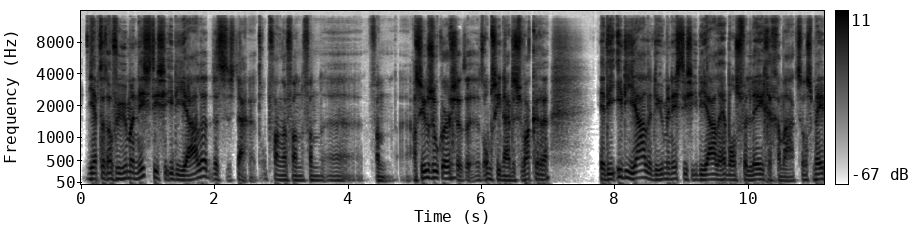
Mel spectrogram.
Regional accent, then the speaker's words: Netherlands; Namelijk, wij willen dat gewoon niet meer als Nederlanders.

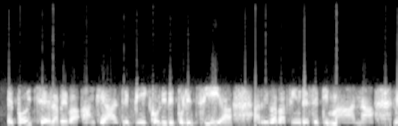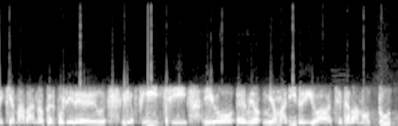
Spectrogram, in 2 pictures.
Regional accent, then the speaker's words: Peru; Italian is a second language; now in Italy; 40-50 persone in più conoscono un pochettino del mio paese, di Perù

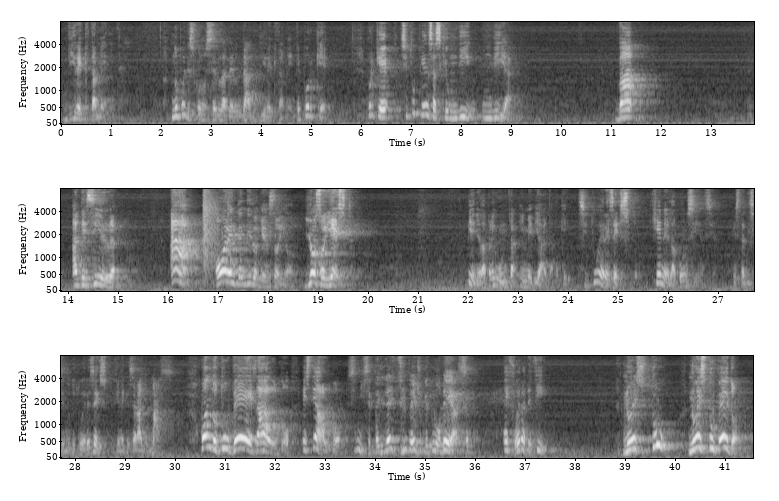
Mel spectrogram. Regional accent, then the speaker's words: Mexico; yo, como mexicano

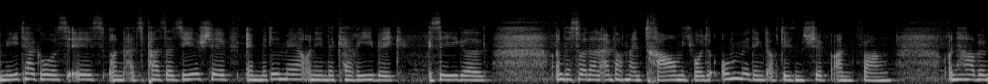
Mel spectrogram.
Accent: Dortmund, North Rhine-Westphalia, Germany; Also aufgewachsen bin ich in Dortmund, in Nordrhein-Westfalen

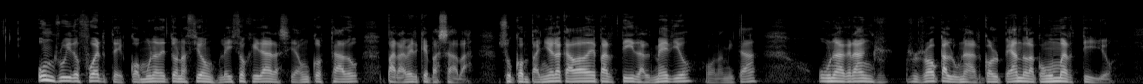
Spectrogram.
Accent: Jijona, Valencian Community, Spain; de turrón bueno, de Gijona, turrón de mi tierra.

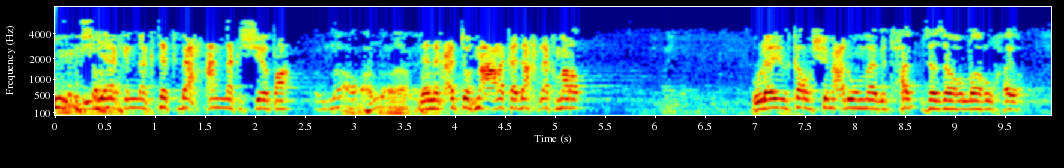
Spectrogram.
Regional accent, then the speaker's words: Mauritania; احنا موريتاني

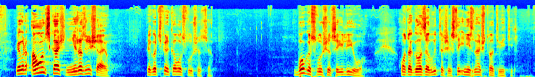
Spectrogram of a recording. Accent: Qusar, Qusar District, Azerbaijan; я тоже из Азербайджана, из севера Азербайджана, город Кусары. Она находится в приграничной зоне с Дагестаном, с Россией.

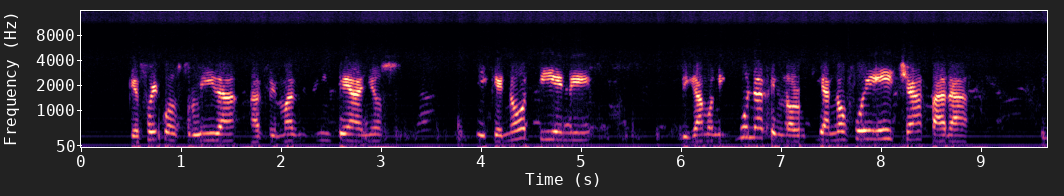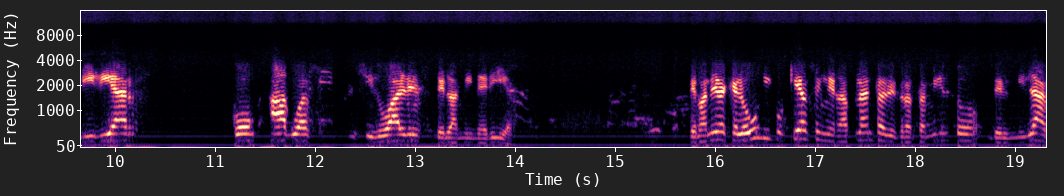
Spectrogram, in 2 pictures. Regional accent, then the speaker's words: Cajamarca, Peru; also born or lived in Mexico / United States; he trabajado en el extranjero, 7 años en México y también en Estados Unidos, 25 años, y desde hace 3 años me encuentro en Cajamarca, aquí en mi tierra

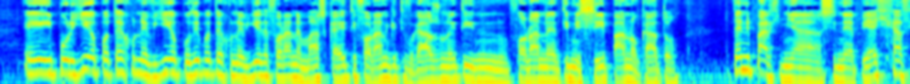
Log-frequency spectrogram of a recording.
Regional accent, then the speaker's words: Athens, Attica, Greece; επειδή εγώ ήμουν και από την Αθήνα

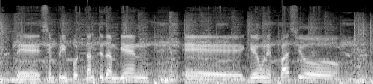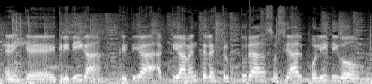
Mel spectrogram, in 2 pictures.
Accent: San Antonio, Valparaíso, Chile; soy de San Antonio, de las tomas de Placía, de Alto de Placía

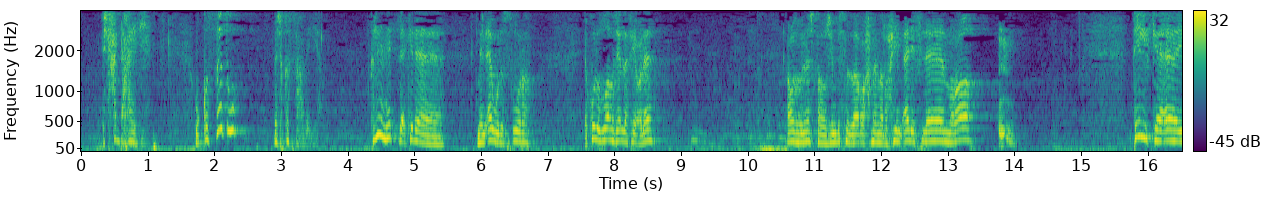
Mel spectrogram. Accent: Egypt; بمعنى عندنا في مصر بيقولوا ايه

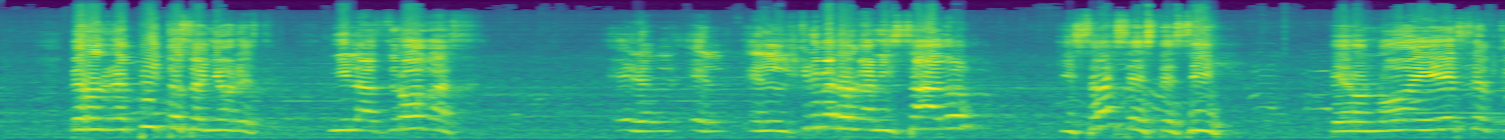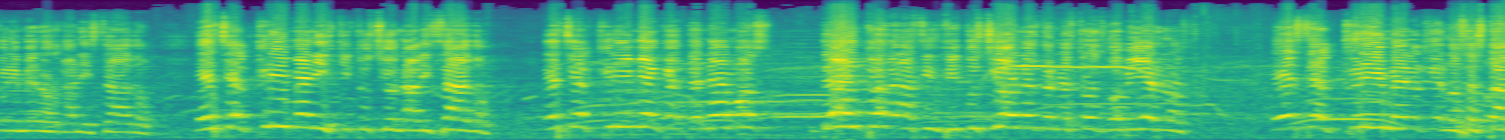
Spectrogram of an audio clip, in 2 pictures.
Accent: Michoacán, Mexico; Soy de Michoacán

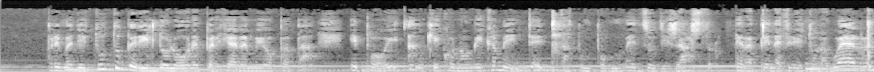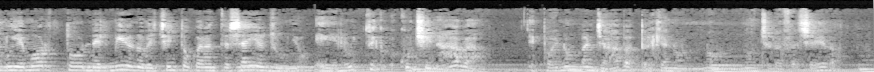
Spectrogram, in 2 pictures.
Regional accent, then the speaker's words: Casale Monferrato, Piedmont, Italy; born there; sono nata a Casale Monferrato il 6 novembre del 1931.

